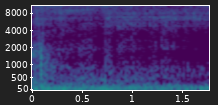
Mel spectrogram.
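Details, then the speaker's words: New Craftsman compressor (175 psi max) filled to about 170–175 psi, regulator being set to 80 psi: faint steady hiss over the compressor's low rumble, an air leak at a newly installed fitting, fixed by tightening it. "oh no a little bit of an air leak I have to tighten that a little bit"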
